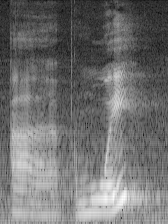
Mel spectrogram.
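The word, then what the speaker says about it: ប្រាំមួយ: And when they do that, pramoy, I said it correctly earlier, but this is the accented syllable, or the accented word of the two.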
